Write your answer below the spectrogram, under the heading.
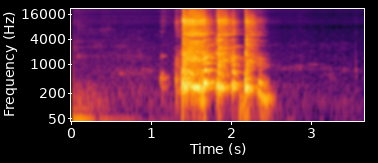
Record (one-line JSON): {"cough_length": "3.7 s", "cough_amplitude": 32768, "cough_signal_mean_std_ratio": 0.37, "survey_phase": "beta (2021-08-13 to 2022-03-07)", "age": "65+", "gender": "Female", "wearing_mask": "Yes", "symptom_cough_any": true, "symptom_runny_or_blocked_nose": true, "symptom_diarrhoea": true, "symptom_headache": true, "symptom_other": true, "symptom_onset": "3 days", "smoker_status": "Never smoked", "respiratory_condition_asthma": false, "respiratory_condition_other": false, "recruitment_source": "Test and Trace", "submission_delay": "1 day", "covid_test_result": "Positive", "covid_test_method": "RT-qPCR", "covid_ct_value": 23.8, "covid_ct_gene": "ORF1ab gene"}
